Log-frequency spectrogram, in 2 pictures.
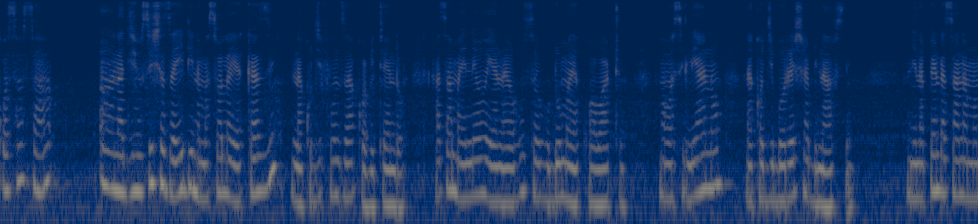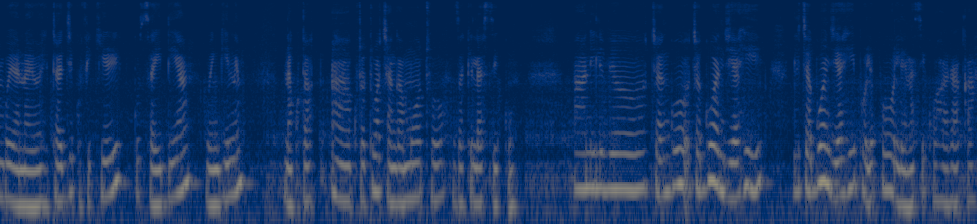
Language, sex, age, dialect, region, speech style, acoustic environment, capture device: Swahili, female, 35-44, Kenya - Nairobi Sheng-influenced, Kenya, happy; relaxed; focused; excited, people talking; nature; appliances; silence, desktop / Windows / Chrome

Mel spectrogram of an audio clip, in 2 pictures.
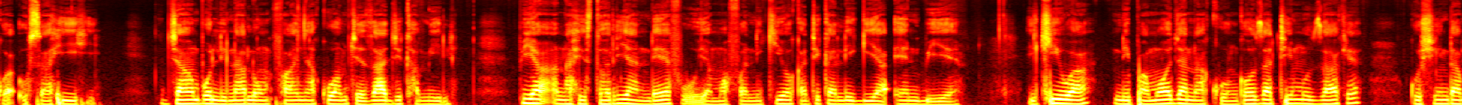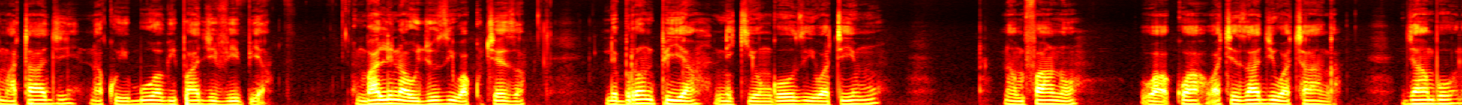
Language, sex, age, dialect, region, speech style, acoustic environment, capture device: Swahili, male, 18-24, Kenya - Nairobi Sheng-influenced, Kenya, happy, appliances; nature, mobile / Linux / Chrome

